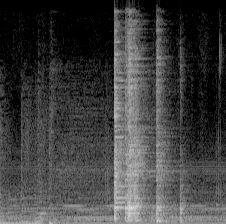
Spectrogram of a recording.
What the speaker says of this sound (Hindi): इसको लगाते हैं ढक्कन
